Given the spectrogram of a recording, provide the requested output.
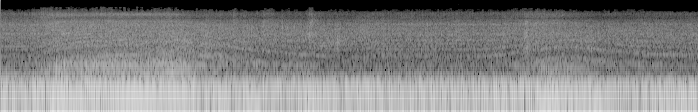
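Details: Project car flat-four with a quiet aftermarket exhaust of unknown brand revs up and settles back to a soft, muted burble. It runs clean and the exhaust stays quiet throughout.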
